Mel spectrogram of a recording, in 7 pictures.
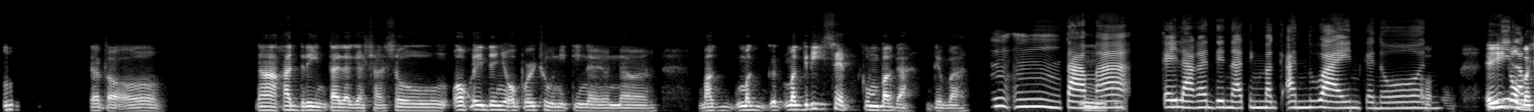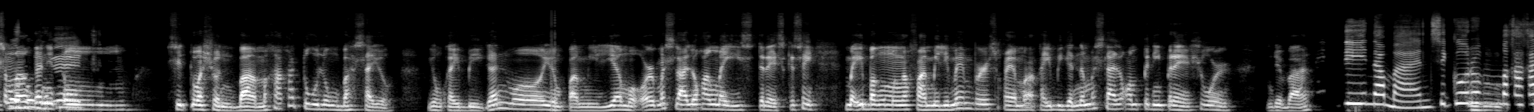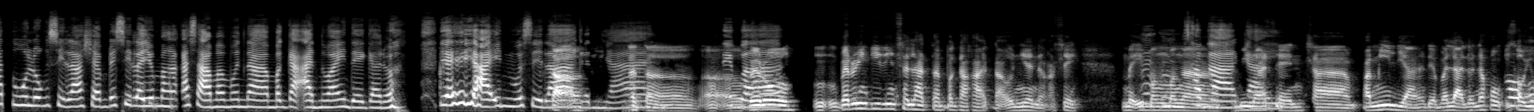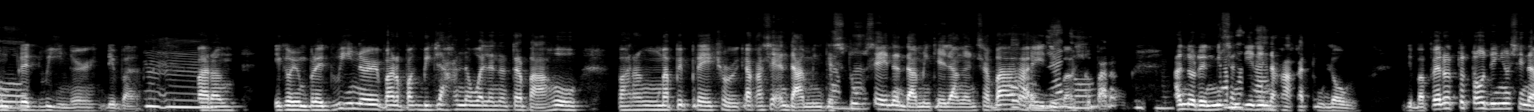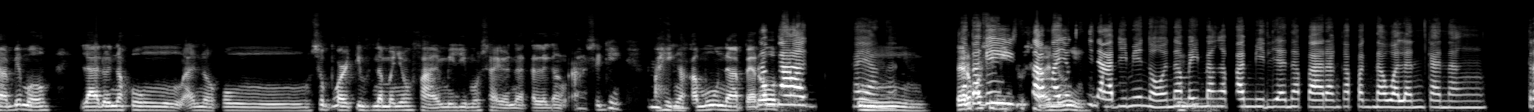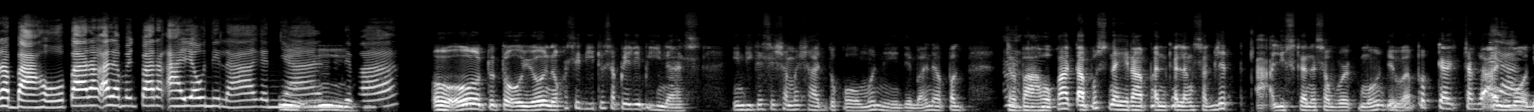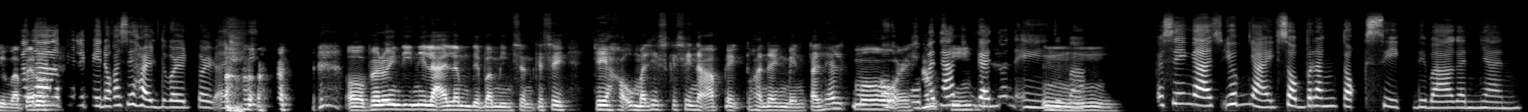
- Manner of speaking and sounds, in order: other background noise; laughing while speaking: "gano'n. Yayain mo sila"; background speech; "mo" said as "mi"; laughing while speaking: "Oo"; laughing while speaking: "eh"
- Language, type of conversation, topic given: Filipino, unstructured, Ano ang gagawin mo kung bigla kang mawalan ng trabaho bukas?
